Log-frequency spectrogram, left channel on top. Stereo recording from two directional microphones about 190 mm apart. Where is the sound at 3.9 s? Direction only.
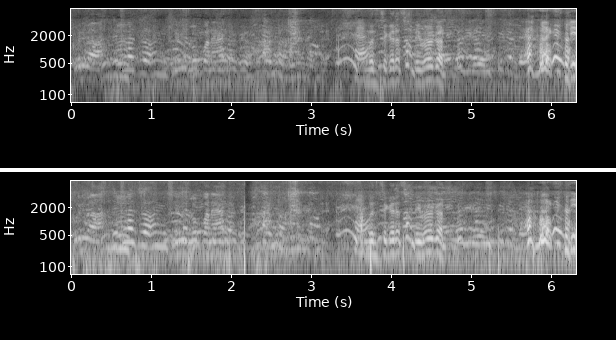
50° left (ahead or behind).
